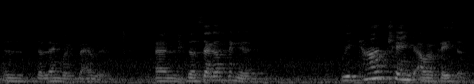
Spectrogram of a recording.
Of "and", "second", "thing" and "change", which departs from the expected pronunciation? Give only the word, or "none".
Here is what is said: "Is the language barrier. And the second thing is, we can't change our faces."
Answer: thing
